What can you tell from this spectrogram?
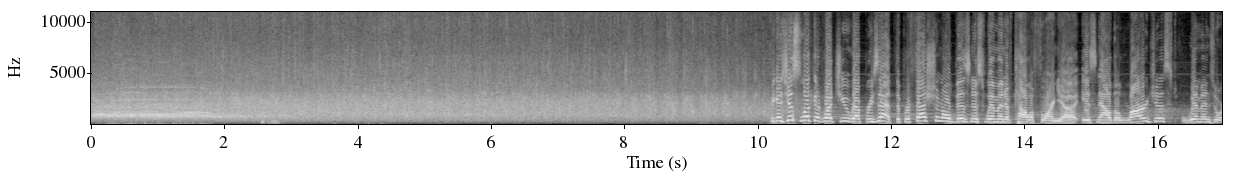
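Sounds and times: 
faint voices and cheers: 0.0s - 3.4s
audience applause: 0.0s - 10.7s
speech: 10.2s - 16.9s.

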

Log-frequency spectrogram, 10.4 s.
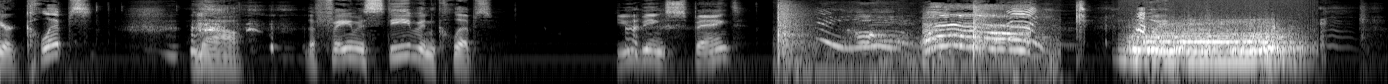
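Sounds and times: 
speech: 0.0s - 3.8s, 4.6s - 9.7s
human voice imitating animal squeal: 8.4s - 9.9s.

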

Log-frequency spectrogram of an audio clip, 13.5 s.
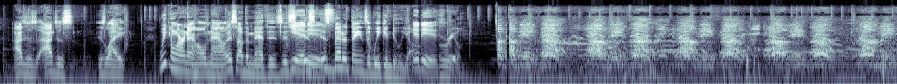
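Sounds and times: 
speech: 0.2s - 13.4s
students chanting at a school protest against sexual harassment: 7.5s - 13.4s.

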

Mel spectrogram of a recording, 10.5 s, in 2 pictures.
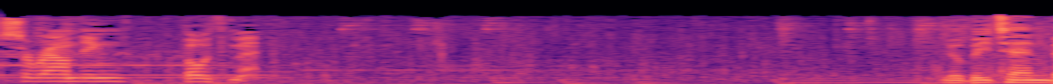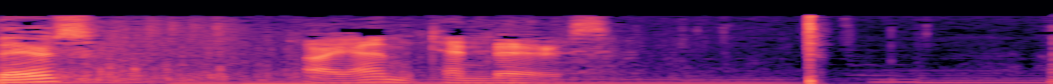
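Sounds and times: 
faint horse hoofbeats of two riders approaching: 0.0s - 8.9s
speech: 0.1s - 1.4s, 4.7s - 6.0s, 6.8s - 8.4s
low noisy rumble: 0.6s - 10.5s.

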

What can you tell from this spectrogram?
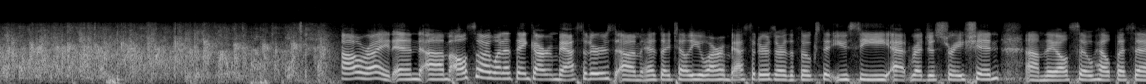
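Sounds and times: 
audience applause: 0.0s - 3.4s
speech: 3.4s - 11.4s.

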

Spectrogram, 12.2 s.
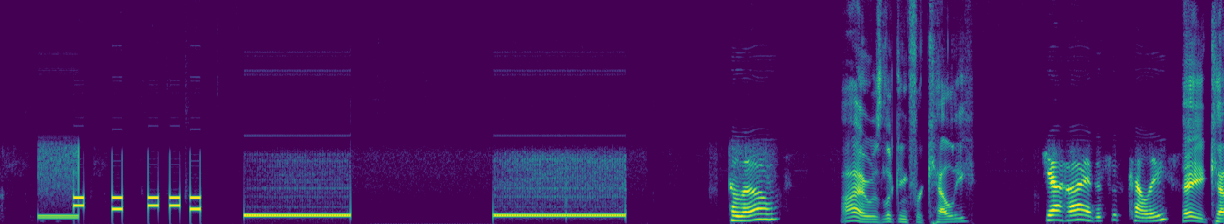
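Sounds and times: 
telephone ringing tones: 0.4s - 3.5s, 4.9s - 6.3s
touch-tone keypad beeps: 0.8s - 2.0s
speech: 8.6s - 9.8s, 10.4s - 12.2s.

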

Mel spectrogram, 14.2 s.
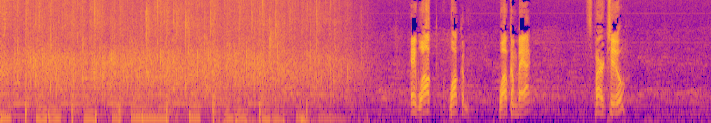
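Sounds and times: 
low rhythmic bass line: 0.0s - 6.9s
live audience clapping at a downtown Jackson event: 0.0s - 7.5s
speech: 8.2s - 10.7s, 11.7s - 12.6s.

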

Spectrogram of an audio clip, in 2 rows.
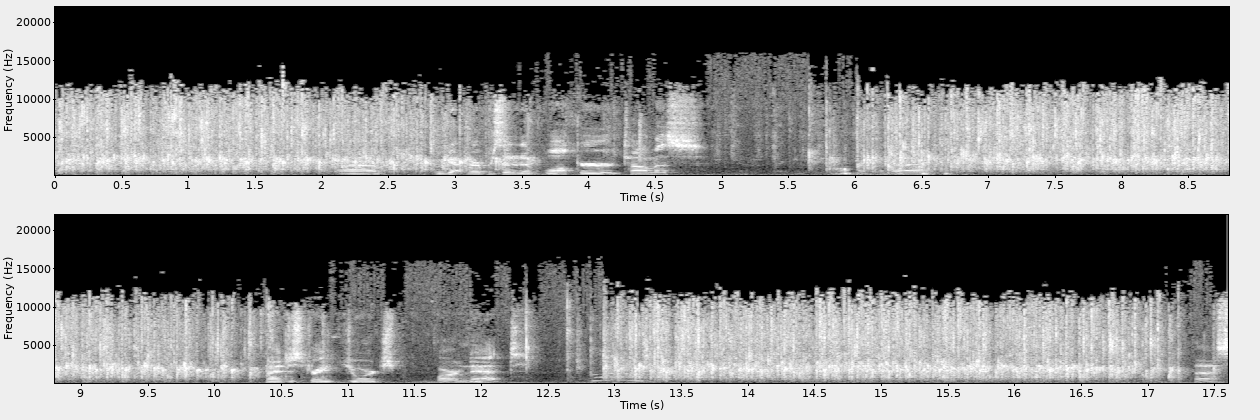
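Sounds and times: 
audience applause: 0.0s - 3.6s, 5.7s - 10.4s, 12.8s - 17.3s
speech: 2.2s - 4.9s, 10.4s - 12.4s, 17.4s - 17.6s.

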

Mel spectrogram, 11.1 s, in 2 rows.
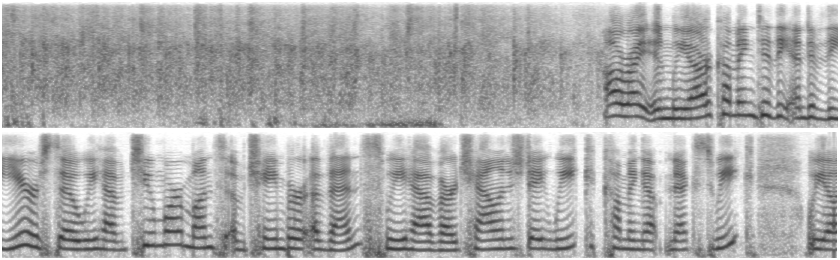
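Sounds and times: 
audience round of applause: 0.0s - 4.3s
speech: 4.0s - 11.1s.

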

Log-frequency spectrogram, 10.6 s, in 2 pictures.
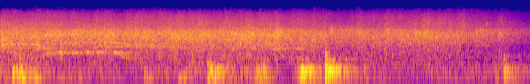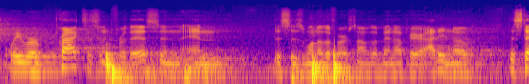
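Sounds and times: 
audience applause: 0.0s - 5.4s
speech: 5.4s - 10.5s.

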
